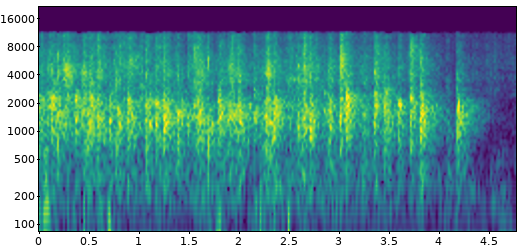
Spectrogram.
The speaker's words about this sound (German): Ja, vielleicht ein kleiner Applaus an der Stelle.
